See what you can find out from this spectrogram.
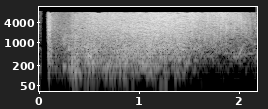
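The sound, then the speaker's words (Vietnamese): Water splashes up in a sudden loud burst, then churns and sloshes in a steady, rushing wash that slowly fades. “Sau đó nghe một tiếng, Tiểu Ngô quay người vừa đúng lúc nhìn thấy nước bắn lên tung tóe.”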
